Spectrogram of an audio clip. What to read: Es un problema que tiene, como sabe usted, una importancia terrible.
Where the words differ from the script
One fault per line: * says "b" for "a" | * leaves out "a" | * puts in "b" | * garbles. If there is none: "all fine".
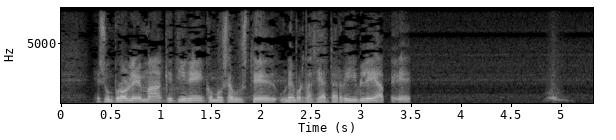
all fine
